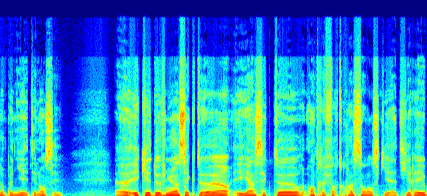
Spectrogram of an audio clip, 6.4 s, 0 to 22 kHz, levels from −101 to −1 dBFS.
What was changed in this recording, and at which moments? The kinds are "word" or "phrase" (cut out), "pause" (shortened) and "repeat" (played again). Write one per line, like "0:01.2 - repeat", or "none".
0:04.6 - word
